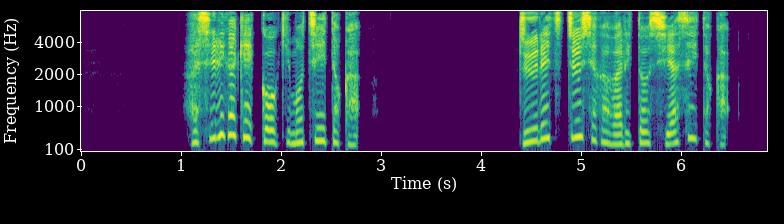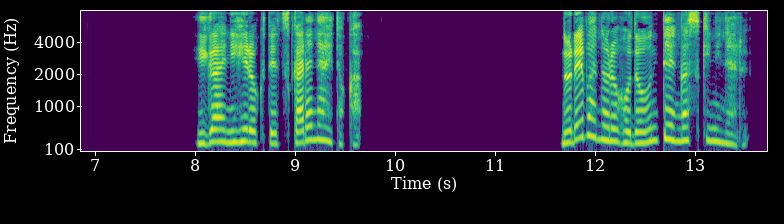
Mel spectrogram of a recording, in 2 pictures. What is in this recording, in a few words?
Japanese Voice Sample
